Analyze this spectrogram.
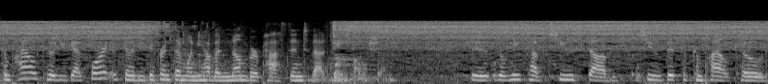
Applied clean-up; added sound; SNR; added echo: none; Water tap, faucet; 0 dB; none.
